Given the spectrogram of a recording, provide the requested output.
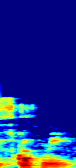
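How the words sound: The word is said in an American accent. "in the states... you guys tend to prefer, you know, to say scrutiny"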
